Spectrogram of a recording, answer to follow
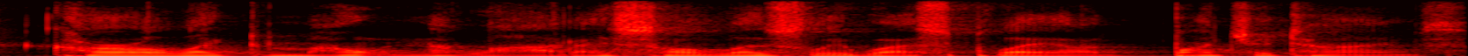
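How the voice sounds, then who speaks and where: A man's somewhat breathy voice sits at a fairly high pitch. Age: 60s. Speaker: musician. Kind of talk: casual livestream chat.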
